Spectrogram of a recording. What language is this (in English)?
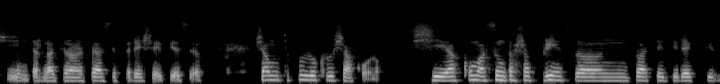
Romanian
